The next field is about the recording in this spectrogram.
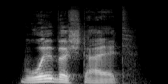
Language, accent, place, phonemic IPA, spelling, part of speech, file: German, Germany, Berlin, /ˈvoːlbəˌʃtalt/, wohlbestallt, adjective, De-wohlbestallt.ogg
- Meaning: in a secure professional position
